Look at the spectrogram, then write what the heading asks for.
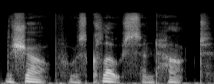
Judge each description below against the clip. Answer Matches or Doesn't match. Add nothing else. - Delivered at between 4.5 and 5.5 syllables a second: Doesn't match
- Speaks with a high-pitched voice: Doesn't match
